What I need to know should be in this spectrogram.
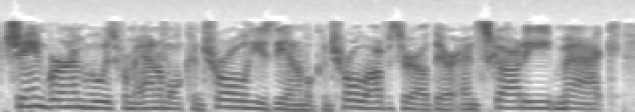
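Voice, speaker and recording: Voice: medium pitch, fast talker, dry recording, highs cut off. A talk radio host speaking in a chatty, joking way while interviewing phone guests. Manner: jokey, chatty. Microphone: studio mic.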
